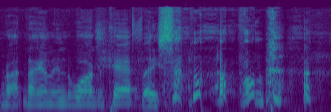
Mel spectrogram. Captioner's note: laughter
